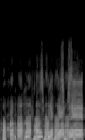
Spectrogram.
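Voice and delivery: high, loud cackling laugh; loud burst of laughter. Real, not acted. Cynical furniture theft joke.

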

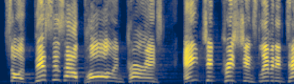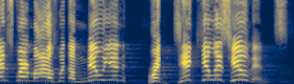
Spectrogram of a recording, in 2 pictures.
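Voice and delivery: high, loud, ringing sermon voice; full-force preaching. Acted. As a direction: preach it out to the whole hall.

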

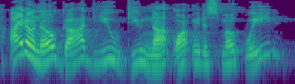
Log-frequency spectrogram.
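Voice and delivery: high retold outburst, rising to a question; exasperated questioning.

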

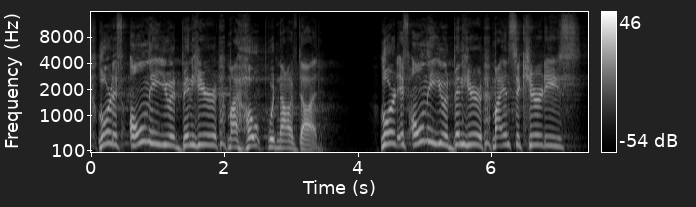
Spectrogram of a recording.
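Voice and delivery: high, pleading cry to God; honest, unfiltered prayer. Pretend. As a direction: voice a heartfelt lament on someone's behalf. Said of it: "it would look like this".

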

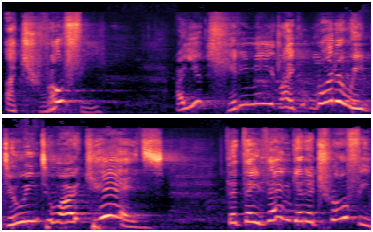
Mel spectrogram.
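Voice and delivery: incredulous. Real, not acted. Pastor scoffing at participation trophies to the congregation, incredulous. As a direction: pitch jumps way up in disbelief.

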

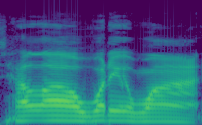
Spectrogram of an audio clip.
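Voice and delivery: loud, curt phone greeting; rude receptionist. Retold or imitated. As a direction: bark it like an annoyed receptionist. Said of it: "the woman who answers the phone at Ghostbusters".

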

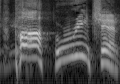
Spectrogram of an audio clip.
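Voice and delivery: "preaching" broken into big, drawn-out syllables; bold-letter emphasis. Shown as a demonstration. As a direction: blow up "preaching" like a neon sign. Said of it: "I'm talking bold letters".

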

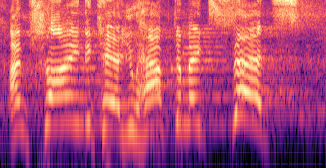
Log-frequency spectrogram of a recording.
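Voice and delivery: high, strained, drawn-out shout; yelling. Acted. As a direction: yell back in acted frustration. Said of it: "Don't yell at me".

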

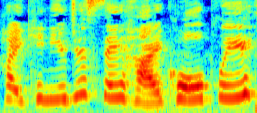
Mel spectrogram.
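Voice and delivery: high, loud, overexcited begging; gushing fan plea. Acted. Fan asking actor for a video, gushing plea. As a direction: squeal it like a starstruck fan.

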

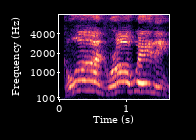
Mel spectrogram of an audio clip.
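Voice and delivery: high, loud heckling; loud teasing shout. Real, not acted. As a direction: egg him on loudly. Taunting him to sing.

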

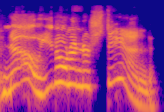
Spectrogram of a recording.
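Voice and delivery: high, protesting put-on voice; indignant protest. Host acting out someone denying any blame, in a high protesting voice. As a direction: squeal it in mock denial.

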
